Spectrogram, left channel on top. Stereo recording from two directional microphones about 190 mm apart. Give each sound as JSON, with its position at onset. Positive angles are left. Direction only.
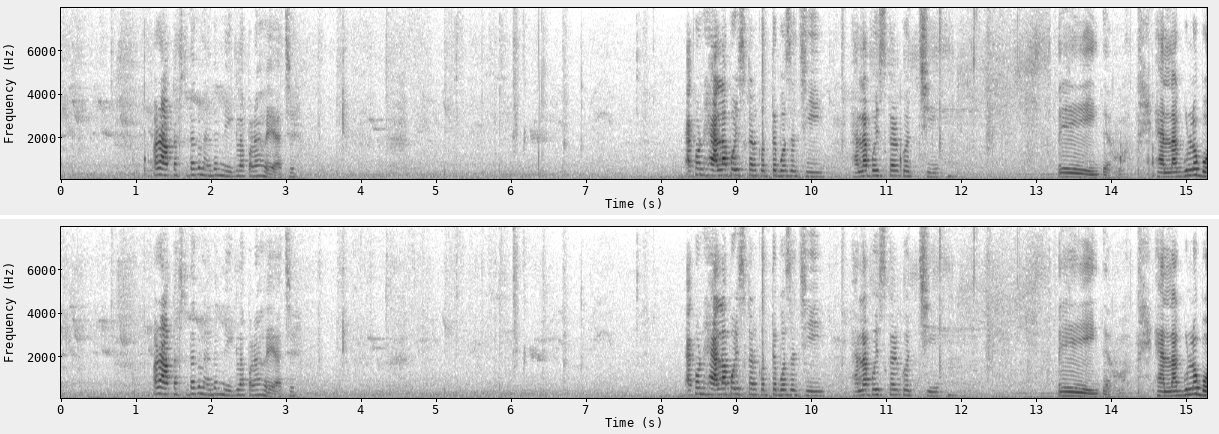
{"t": 1.2, "sound": "a woman's voice", "side_deg": 5}
{"t": 8.3, "sound": "a woman's voice", "side_deg": -10}
{"t": 13.2, "sound": "a woman's voice", "side_deg": -20}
